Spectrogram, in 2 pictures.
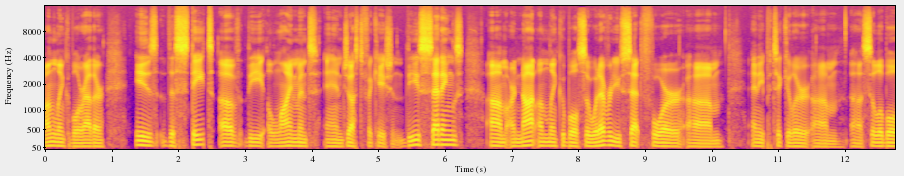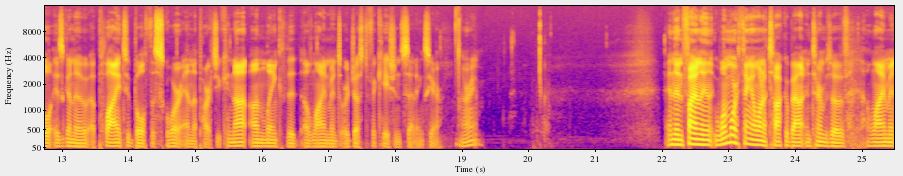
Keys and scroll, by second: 21.3 super+-, 21.8 super+-, 22.3 super+-.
